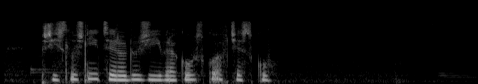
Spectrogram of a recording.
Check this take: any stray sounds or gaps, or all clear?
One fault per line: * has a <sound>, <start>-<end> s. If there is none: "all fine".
all fine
